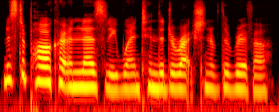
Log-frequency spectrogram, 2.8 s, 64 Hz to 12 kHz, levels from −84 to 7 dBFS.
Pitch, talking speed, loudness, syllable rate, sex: 205 Hz, 235 wpm, -20 LUFS, 5.8 syllables/s, female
